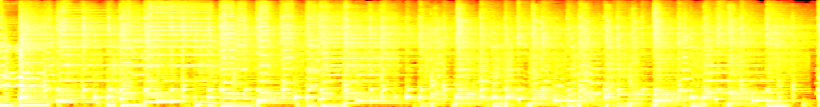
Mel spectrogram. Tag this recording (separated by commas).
Music of Latin America, Music, Salsa music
